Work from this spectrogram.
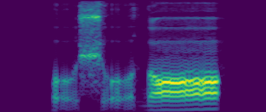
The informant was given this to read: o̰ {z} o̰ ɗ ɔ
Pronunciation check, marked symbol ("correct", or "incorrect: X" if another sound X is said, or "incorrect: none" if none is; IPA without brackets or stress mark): incorrect: ʃ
